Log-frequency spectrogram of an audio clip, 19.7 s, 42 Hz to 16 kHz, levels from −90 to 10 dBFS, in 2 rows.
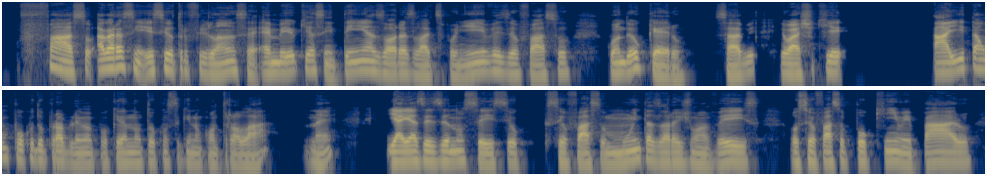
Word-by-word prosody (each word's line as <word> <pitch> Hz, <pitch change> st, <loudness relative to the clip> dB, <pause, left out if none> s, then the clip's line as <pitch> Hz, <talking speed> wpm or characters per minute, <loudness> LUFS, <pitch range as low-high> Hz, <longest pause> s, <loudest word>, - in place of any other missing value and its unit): Faço. -, -, +2 dB
Agora, 155 Hz, +3 st, +8 dB
assim, 160 Hz, -7 st, -2 dB
esse 120 Hz, +4 st, -1 dB
outro 120 Hz, -2 st, -1 dB
freelancer 110 Hz, -1 st, -1 dB
é 110 Hz, 0 st, +1 dB
meio 115 Hz, +1 st, +2 dB
que 120 Hz, +2 st, -4 dB
assim: 130 Hz, -8 st, -3 dB
tem 120 Hz, +8 st, -1 dB
as 120 Hz, -3 st, -1 dB
horas 105 Hz, -1 st, +2 dB
lá 95 Hz, -1 st, +1 dB
disponíveis, 105 Hz, +6 st, -3 dB
eu 105 Hz, -1 st, -1 dB
faço 100 Hz, +3 st, -2 dB, 0.3 s
quando 115 Hz, +1 st, +1 dB
eu 150 Hz, -, +4 dB
quero, 85 Hz, -, 0 dB, 0.3 s
sabe? 95 Hz, +5 st, +2 dB, 0.3 s
Eu 110 Hz, -, +2 dB
acho 100 Hz, 0 st, +4 dB
que 115 Hz, -1 st, -1 dB, 0.9 s
aí 115 Hz, +5 st, +6 dB
tá 145 Hz, -, 0 dB
um 135 Hz, -, -2 dB
pouco 120 Hz, -1 st, -5 dB
do 115 Hz, -1 st, -4 dB
problema, 95 Hz, -4 st, -2 dB
porque 95 Hz, +1 st, -9 dB
eu 95 Hz, -, -1 dB
não 100 Hz, 0 st, -5 dB
tô 100 Hz, +1 st, -6 dB
conseguindo 95 Hz, -1 st, -10 dB
controlar, 85 Hz, -1 st, -4 dB, 0.3 s
né? -, -, -6 dB, 0.5 s
E, 110 Hz, -, +5 dB
aí, 105 Hz, 0 st, +9 dB
às 110 Hz, 0 st, +3 dB
vezes, 110 Hz, -1 st, 0 dB
eu 110 Hz, -, +3 dB
não 110 Hz, +1 st, -2 dB
sei 95 Hz, -4 st, -2 dB
se 95 Hz, +2 st, -8 dB
eu 95 Hz, -1 st, -5 dB, 0.2 s
se -, -, -11 dB
eu 100 Hz, -, 0 dB
faço 95 Hz, 0 st, 0 dB
muitas 105 Hz, +3 st, -2 dB
horas 100 Hz, -1 st, -1 dB
de 100 Hz, -, -11 dB
uma 95 Hz, -2 st, -3 dB
vez, 100 Hz, +2 st, -2 dB, 0.3 s
ou 100 Hz, -, -2 dB
se 95 Hz, -, -7 dB
eu 100 Hz, -, +1 dB
faço 100 Hz, +2 st, +1 dB
pouquinho 105 Hz, +2 st, -3 dB
e 90 Hz, -, -1 dB
paro. 100 Hz, +2 st, +1 dB
105 Hz, 185 wpm, -24 LUFS, 95-115 Hz, 0.9 s, aí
